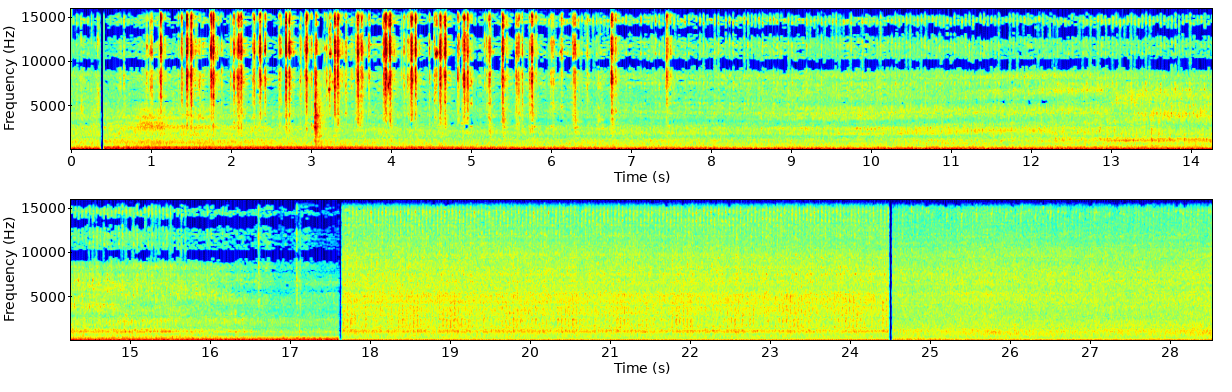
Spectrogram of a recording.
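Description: A vehicle engine idling steadily, loud and close, with a quick run of sharp clicks in the first few seconds. About two-thirds of the way in it cuts abruptly to a quieter, steady idle.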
